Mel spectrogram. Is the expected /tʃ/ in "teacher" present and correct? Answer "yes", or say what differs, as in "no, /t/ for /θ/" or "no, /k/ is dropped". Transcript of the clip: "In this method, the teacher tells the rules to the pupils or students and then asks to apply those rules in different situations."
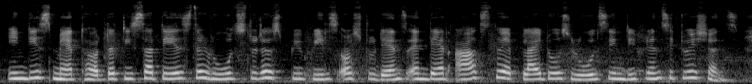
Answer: no, /s/ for /tʃ/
